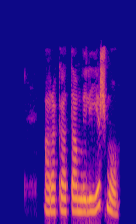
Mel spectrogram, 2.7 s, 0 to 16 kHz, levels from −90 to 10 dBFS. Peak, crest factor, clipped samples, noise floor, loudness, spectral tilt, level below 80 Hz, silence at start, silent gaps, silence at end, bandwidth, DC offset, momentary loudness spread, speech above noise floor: -4 dBFS; 14 dB; under 0.1%; -58 dBFS; -16 LUFS; -5 dB/octave; -62 dBFS; 0.9 s; none; 0.35 s; 7.6 kHz; under 0.1%; 7 LU; 43 dB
